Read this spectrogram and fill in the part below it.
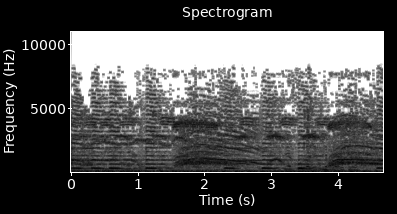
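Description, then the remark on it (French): A lively crowd of market vendors near the central train station in Brazzaville cheers and whoops continuously at a train's arrival, with high rising shouts and ululating voices swelling over a dense background of clapping and chatter. “Ici, toutes les vendeuses ont applaudi l'arrivée du train.”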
